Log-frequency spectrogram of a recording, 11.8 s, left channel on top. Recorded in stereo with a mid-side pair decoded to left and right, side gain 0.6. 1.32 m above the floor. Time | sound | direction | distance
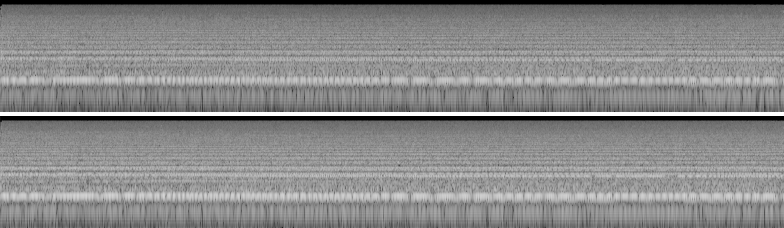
0.0 | a drone | 15° right | ?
